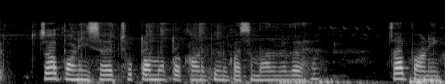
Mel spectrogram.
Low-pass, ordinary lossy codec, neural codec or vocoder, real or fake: 7.2 kHz; none; none; real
